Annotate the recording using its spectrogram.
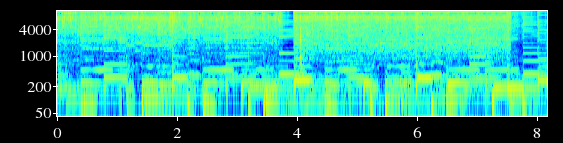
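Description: Food sizzling as it fries in oil: coated fish slices frying on a flat tawa, then, after a short break about four seconds in, mushrooms sizzling in a pan as they are stirred. The sizzle stops a little before the end, with background music throughout.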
